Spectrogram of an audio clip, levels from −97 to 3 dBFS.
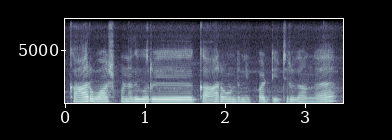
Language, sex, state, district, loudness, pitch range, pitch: Tamil, female, Tamil Nadu, Kanyakumari, -18 LUFS, 190-200 Hz, 195 Hz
